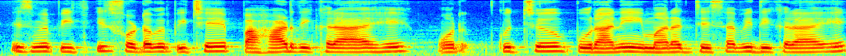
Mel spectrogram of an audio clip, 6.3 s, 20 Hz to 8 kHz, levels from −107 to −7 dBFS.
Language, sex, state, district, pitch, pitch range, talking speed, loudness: Hindi, female, Haryana, Charkhi Dadri, 175 Hz, 165-185 Hz, 170 wpm, -18 LUFS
